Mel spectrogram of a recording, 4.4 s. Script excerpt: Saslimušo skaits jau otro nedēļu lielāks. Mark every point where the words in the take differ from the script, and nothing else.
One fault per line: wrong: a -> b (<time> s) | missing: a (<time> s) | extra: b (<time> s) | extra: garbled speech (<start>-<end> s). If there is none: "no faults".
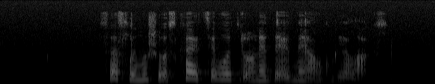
extra: neaug (3.0 s)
